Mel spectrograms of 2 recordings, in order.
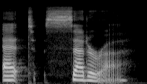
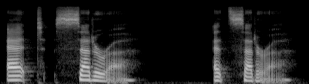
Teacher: Four syllables with the stress on the second. It begins with et, not ec.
